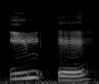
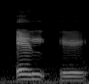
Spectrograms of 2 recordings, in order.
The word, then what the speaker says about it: il est: You will use il est. It is not elle est, even though we say une heure. When you want to say the time, you say il est.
